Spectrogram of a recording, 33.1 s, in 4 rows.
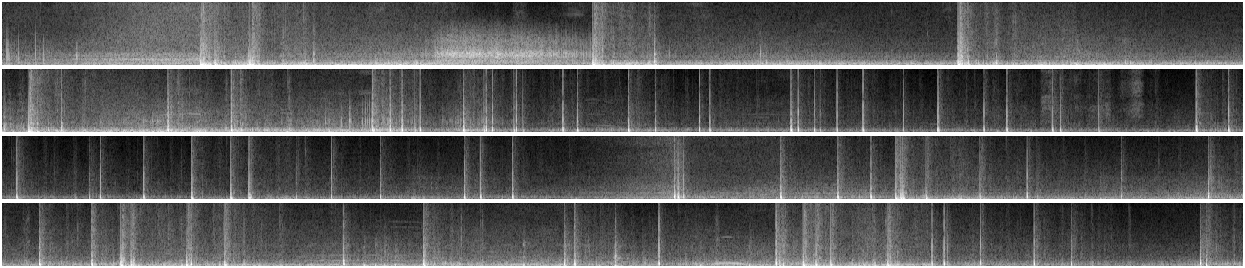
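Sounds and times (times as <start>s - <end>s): low rumble: 0.0s - 5.1s, 19.4s - 23.9s
fireworks bangs and cracks: 0.0s - 33.0s.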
